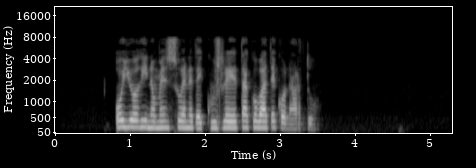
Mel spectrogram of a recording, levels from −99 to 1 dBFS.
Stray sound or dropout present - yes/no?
no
